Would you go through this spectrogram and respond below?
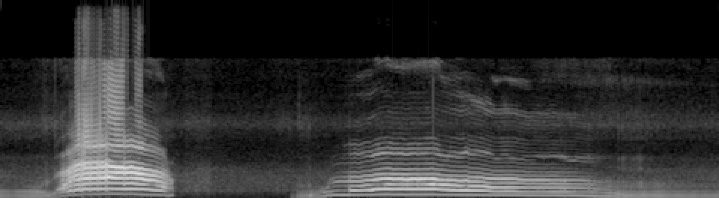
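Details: {'caption': 'Angry cat fight: a sharp, shrill harmonic yowl followed after a brief gap by a long steady wailing cry that slowly fades lower.'}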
